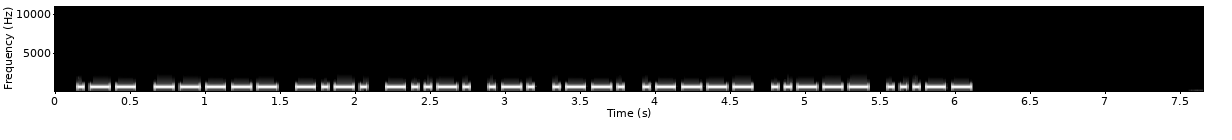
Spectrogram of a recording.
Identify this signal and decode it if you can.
Morse code, heard as a keyed tone, about 28 wpm, 650 Hz. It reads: W0C/RP123
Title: SOTA QSO Practice 28wpm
